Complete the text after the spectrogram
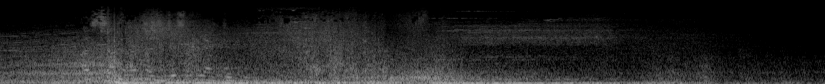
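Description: A deep explosion booms and crackles, then rumbles away.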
